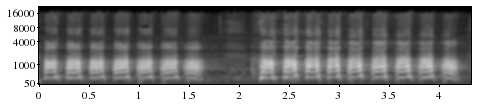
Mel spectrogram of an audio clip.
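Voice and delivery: loud hearty ha-ha laughter, imitating a preacher; retold laughing fit. A preacher retelling how he laughed at the attack, hearty laughing. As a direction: laugh it off like the symptoms are nothing. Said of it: "I just started laughing".

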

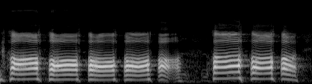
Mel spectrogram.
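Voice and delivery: loud, forced "ha ha ha"; put-on laugh. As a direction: laugh deliberately in defiance, each ha distinct. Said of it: "I put that laugh on".

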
